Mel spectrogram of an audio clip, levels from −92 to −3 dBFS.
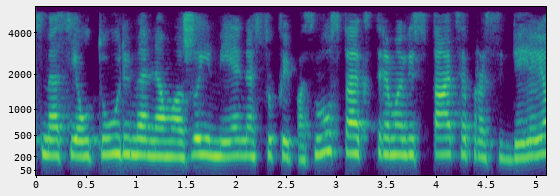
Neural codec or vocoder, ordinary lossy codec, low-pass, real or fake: codec, 16 kHz, 2 kbps, X-Codec, WavLM features, trained on Multilingual LibriSpeech; MP3, 48 kbps; 5.4 kHz; fake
